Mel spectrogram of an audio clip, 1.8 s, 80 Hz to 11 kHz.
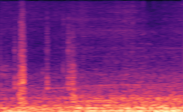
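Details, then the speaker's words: Mercedes-Benz C300 after repair of a failed front driveshaft whose front U-joint came apart, which also damaged heat shields, an O2 sensor and the catalytic converter: steady low road rumble, even drive note, no clunks or vibration, and the car runs well again. "But hey, the car runs again. It actually runs pretty good."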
